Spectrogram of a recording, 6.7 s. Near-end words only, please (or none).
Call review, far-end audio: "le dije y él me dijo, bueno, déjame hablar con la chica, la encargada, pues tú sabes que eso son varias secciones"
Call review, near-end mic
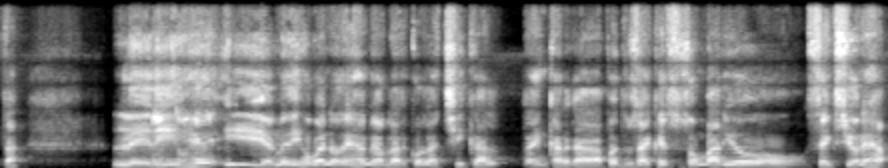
Entonces,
